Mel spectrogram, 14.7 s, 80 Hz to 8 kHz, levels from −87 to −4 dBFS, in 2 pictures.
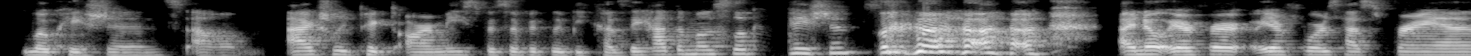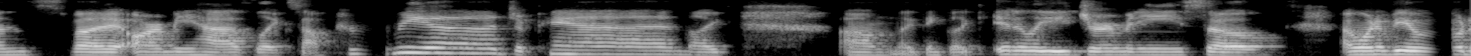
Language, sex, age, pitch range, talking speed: English, female, 20-39, 150-185 Hz, 165 wpm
